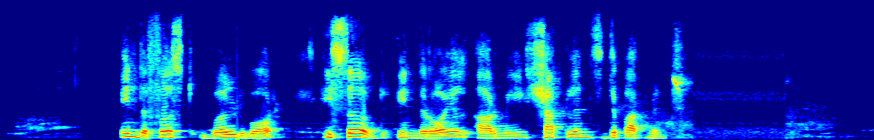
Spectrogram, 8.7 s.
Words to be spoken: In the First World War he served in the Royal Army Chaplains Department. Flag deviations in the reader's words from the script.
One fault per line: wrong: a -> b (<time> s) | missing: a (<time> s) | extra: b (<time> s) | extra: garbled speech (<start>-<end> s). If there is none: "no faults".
no faults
